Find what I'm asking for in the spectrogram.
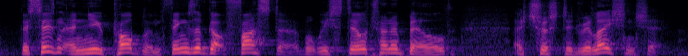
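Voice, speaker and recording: A man speaks fairly quickly with lively intonation, very cleanly recorded against a silent background. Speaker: marketing strategist. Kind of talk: conference presentation. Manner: fast; animated.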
